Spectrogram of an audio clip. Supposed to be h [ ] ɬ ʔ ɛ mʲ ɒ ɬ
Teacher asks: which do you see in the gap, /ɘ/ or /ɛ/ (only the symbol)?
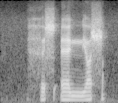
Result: ɘ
